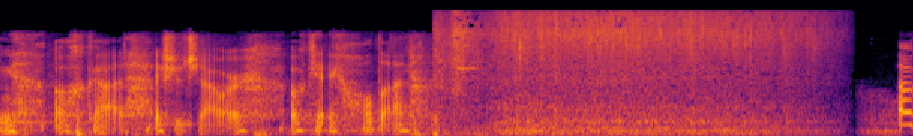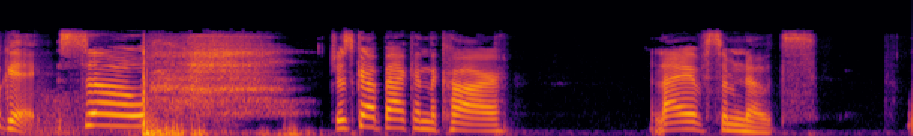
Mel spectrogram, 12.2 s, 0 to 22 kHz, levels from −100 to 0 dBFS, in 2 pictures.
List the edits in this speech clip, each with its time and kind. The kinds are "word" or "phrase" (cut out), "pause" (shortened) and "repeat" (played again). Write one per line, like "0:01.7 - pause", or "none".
none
